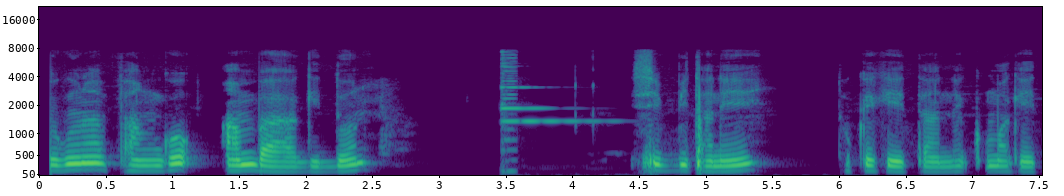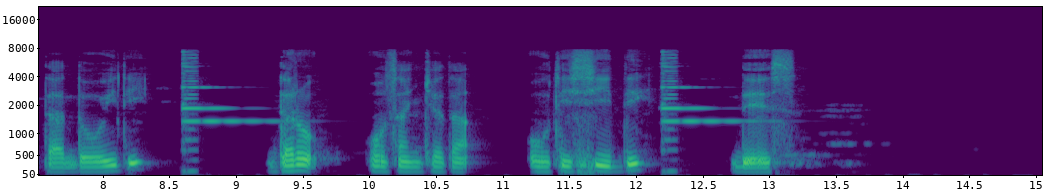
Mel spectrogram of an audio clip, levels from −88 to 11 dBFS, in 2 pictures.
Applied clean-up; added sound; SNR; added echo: classical method log-MMSE.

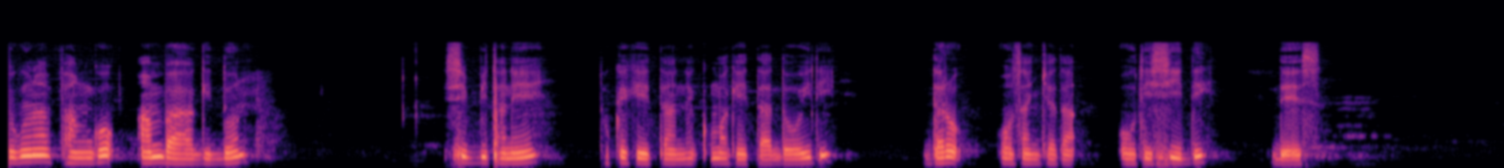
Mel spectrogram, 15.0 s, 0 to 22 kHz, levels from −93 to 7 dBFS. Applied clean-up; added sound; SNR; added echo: none; none; none; none.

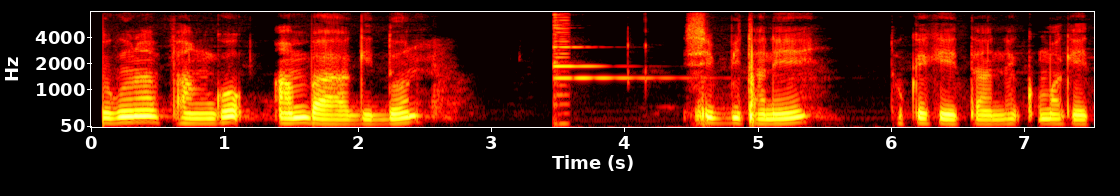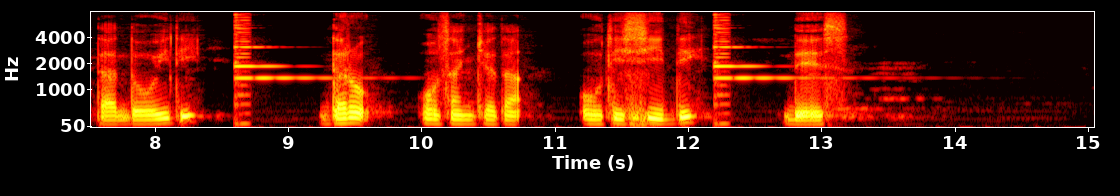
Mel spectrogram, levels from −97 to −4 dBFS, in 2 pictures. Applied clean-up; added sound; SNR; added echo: none; Dishes, pots, and pans; 14 dB; none.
